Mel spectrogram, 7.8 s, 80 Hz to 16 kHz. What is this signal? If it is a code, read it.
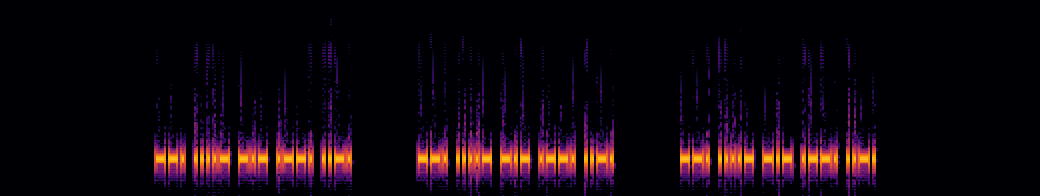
Morse code, heard as a keyed tone, about 51 wpm, 700 Hz. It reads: G4KPF G4KPF G4KPF
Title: DXCC-100 Call Signs - 5 Characters - Repeated 3x - 50wpm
